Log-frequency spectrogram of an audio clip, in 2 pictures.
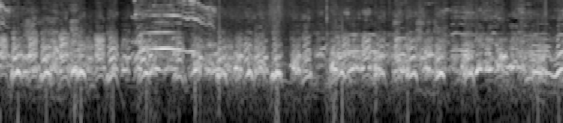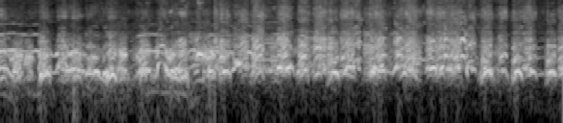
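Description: A team of harnessed sled huskies barking and yipping all at once in a constant, overlapping chorus: the clamour of sled dogs hitched up and waiting to run.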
